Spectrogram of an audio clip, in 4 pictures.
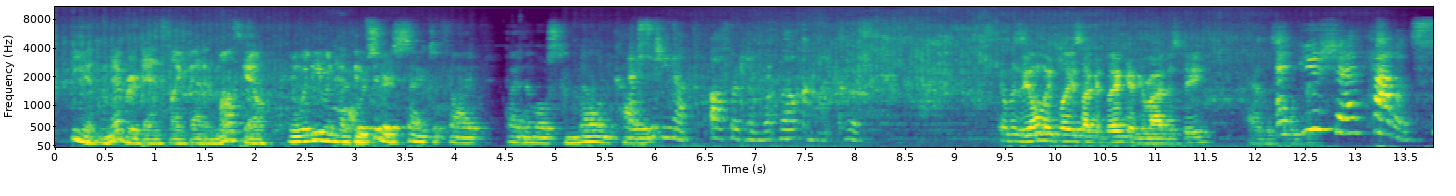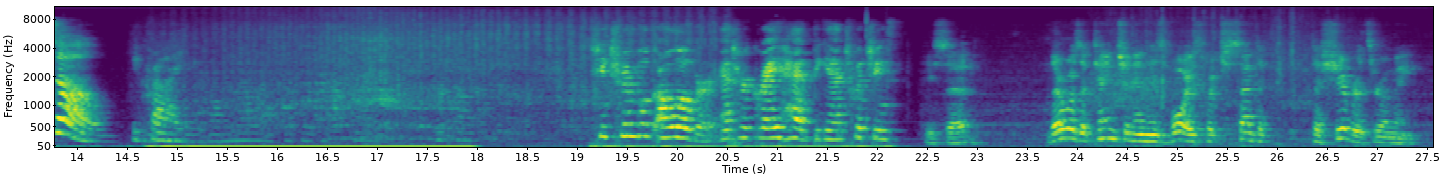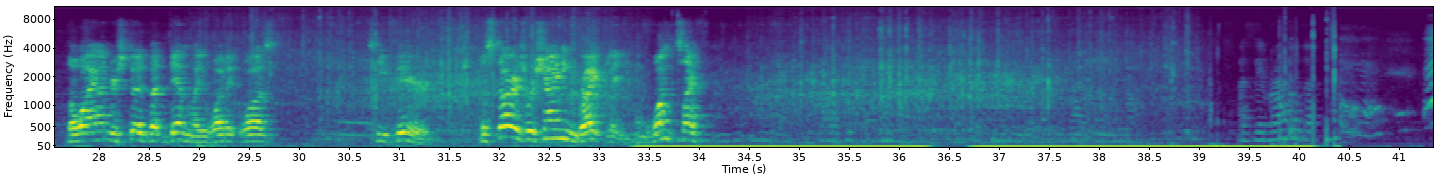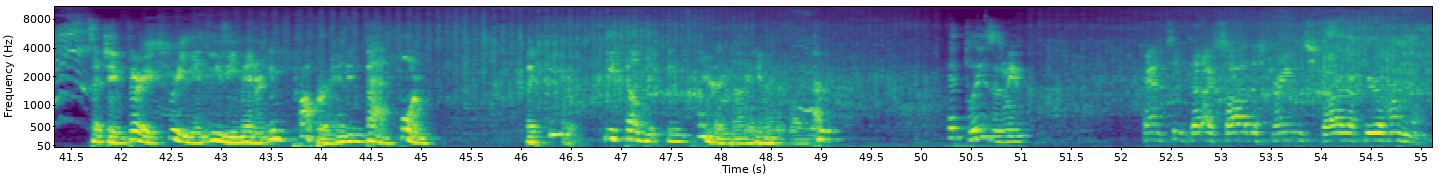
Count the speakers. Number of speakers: eight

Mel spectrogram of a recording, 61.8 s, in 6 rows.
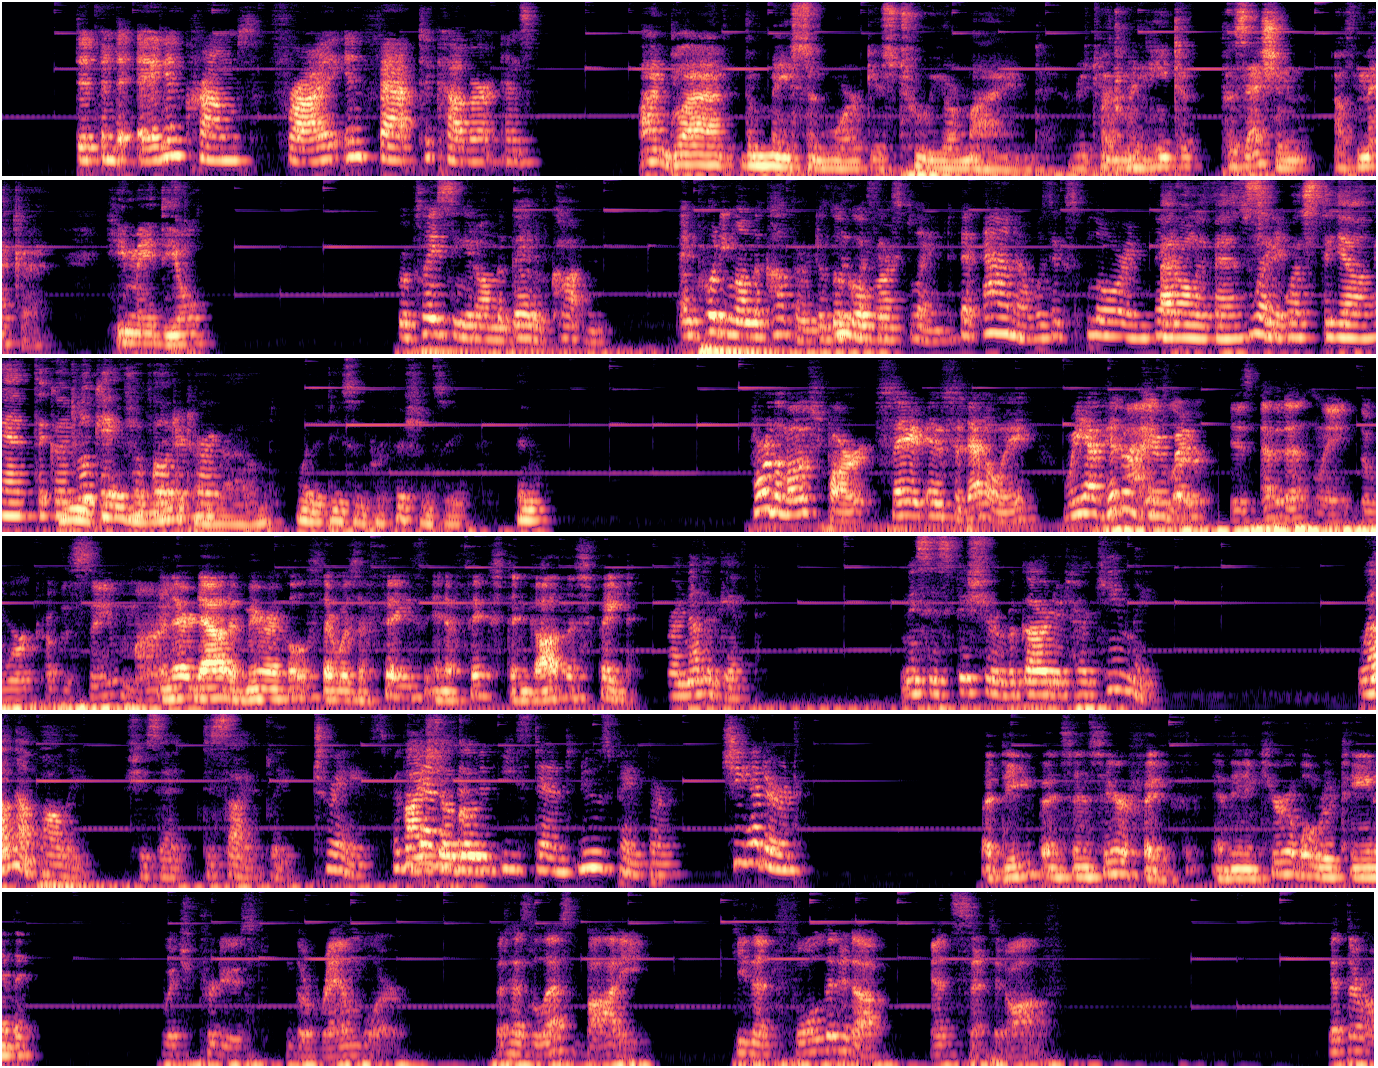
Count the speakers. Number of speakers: ten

